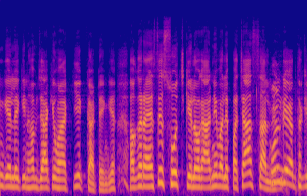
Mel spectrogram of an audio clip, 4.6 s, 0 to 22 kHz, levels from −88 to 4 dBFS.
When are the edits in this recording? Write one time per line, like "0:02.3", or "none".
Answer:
none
